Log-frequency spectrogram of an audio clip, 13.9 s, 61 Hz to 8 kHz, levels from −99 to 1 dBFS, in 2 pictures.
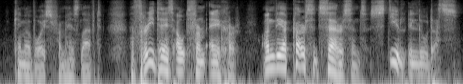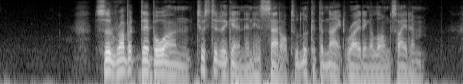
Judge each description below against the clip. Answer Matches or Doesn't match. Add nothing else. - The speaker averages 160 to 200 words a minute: Doesn't match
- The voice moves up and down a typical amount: Doesn't match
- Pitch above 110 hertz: Doesn't match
